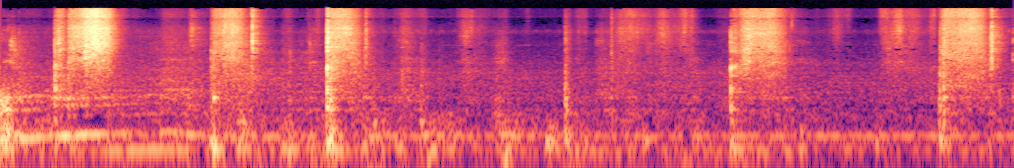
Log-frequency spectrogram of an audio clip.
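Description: Spatula scraping and lifting bread dough off a countertop as flour is worked into the dough, in about five short scraping strokes a second or two apart.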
